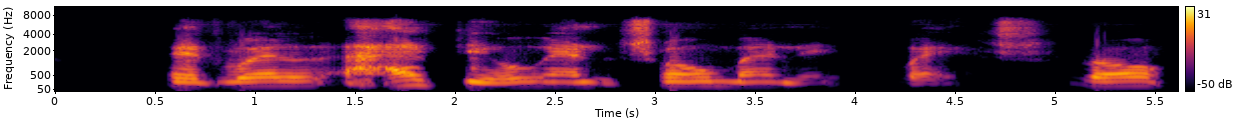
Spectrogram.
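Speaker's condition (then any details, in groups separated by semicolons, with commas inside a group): ALS; wheelchair user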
